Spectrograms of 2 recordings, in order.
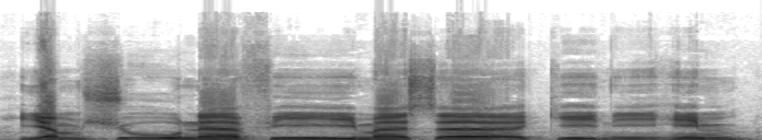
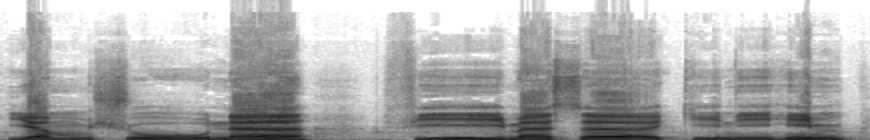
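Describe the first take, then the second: Both takes have the same delivery.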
